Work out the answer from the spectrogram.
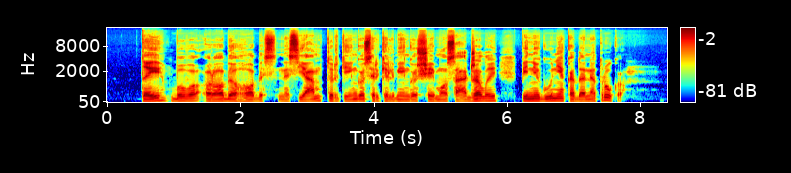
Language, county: Lithuanian, Telšiai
